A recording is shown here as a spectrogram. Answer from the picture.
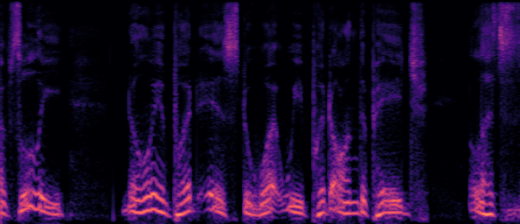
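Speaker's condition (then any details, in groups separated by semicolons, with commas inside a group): Spinocerebellar ataxia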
